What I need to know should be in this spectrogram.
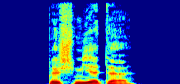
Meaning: inflection of beschmieren: 1. first/third-person singular preterite 2. first/third-person singular subjunctive II
- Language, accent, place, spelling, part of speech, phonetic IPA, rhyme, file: German, Germany, Berlin, beschmierte, adjective / verb, [bəˈʃmiːɐ̯tə], -iːɐ̯tə, De-beschmierte.ogg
